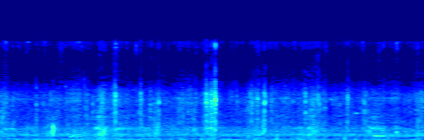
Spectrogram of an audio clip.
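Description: Footsteps of a person walking on a dirt path strewn with fallen leaves, faint irregular steps over a low outdoor hiss.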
